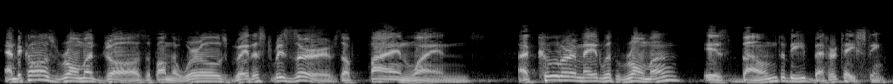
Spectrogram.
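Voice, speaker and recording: A man's voice: mid-range voice, big pitch swings, a little slow, breathy edge. An American man announcing a 1940s radio commercial in an emphatic, polished salesman's delivery. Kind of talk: 1940s radio advertising read. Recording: dull vintage 1940s radio recording.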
